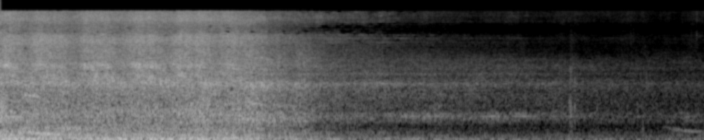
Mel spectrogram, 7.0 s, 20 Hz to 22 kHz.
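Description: Class 803 electric express train passing close by at speed: a loud rush of air and wheels with a quick rhythmic clatter. About three seconds in it begins to fade as the train draws away.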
